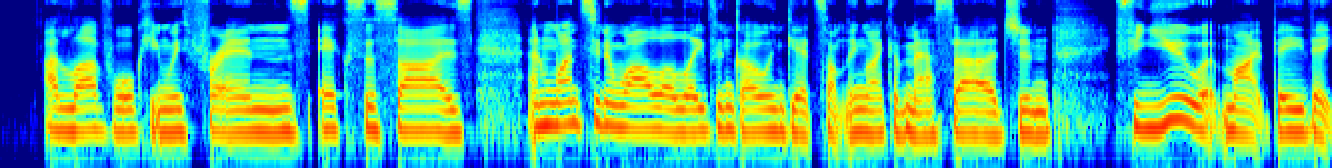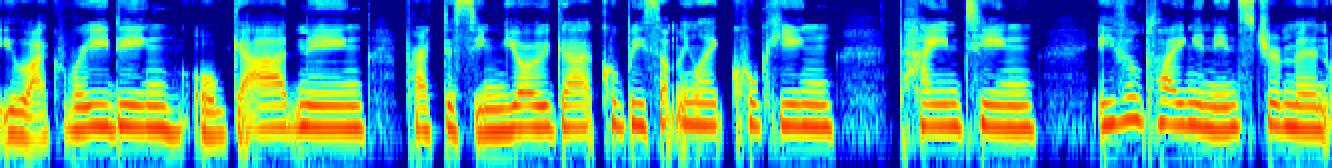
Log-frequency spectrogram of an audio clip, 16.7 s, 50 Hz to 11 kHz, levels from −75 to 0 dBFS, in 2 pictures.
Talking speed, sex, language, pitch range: 160 wpm, female, English, 160-185 Hz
